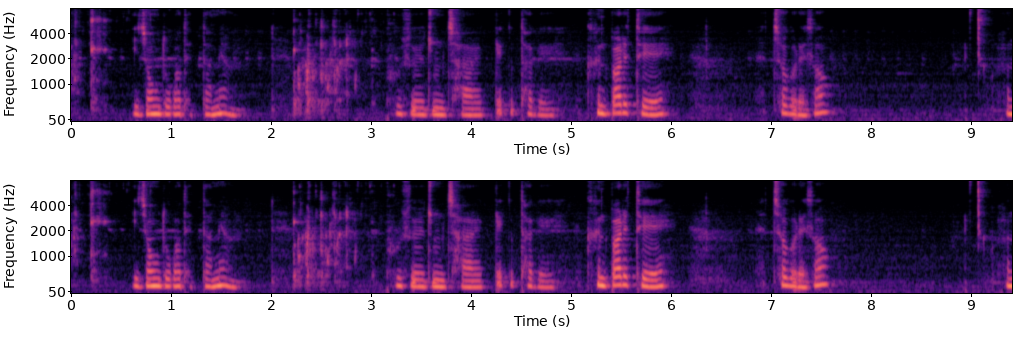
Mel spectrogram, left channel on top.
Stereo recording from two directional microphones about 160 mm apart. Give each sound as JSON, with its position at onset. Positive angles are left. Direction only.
{"t": 0.6, "sound": "speech", "side_deg": -20}
{"t": 2.1, "sound": "liquid", "side_deg": -40}
{"t": 3.2, "sound": "speech", "side_deg": -25}
{"t": 9.3, "sound": "speech", "side_deg": -25}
